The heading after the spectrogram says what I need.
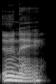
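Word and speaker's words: Unhei: your name a girl asked and hey said anhei the girl ass scratching up her face some kids chanted no no and they corrected is spelled u-n-h-e-i it's pronounced unai oh it's you hey the boy said like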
